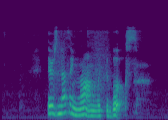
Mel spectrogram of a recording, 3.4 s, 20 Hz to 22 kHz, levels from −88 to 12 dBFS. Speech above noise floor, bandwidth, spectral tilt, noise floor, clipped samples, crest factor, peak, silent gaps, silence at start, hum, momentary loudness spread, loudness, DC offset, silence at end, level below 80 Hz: 42 dB; 9 kHz; -6.5 dB/octave; -69 dBFS; under 0.1%; 16 dB; -12 dBFS; none; 0.95 s; none; 17 LU; -27 LUFS; under 0.1%; 0.5 s; -72 dBFS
